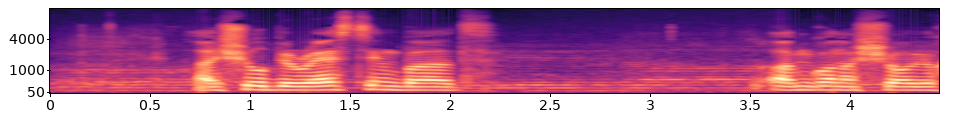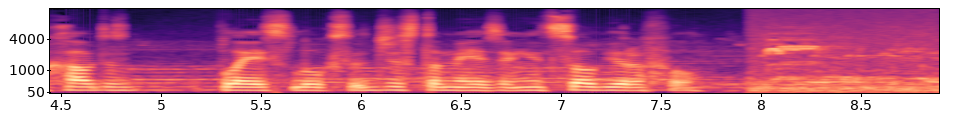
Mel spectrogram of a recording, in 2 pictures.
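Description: A man speaks calmly, close to the microphone.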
